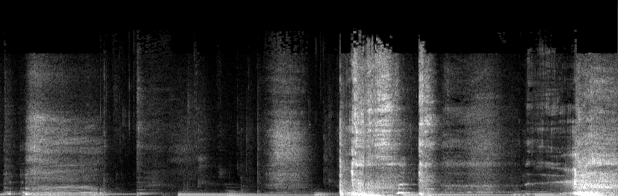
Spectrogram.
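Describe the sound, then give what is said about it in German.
A person coughs repeatedly and loudly in harsh bursts clustered in the second half, with a steady tonal hum in the background and no speech. “Ey, wie ein Knecht am Husten, Digga.”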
